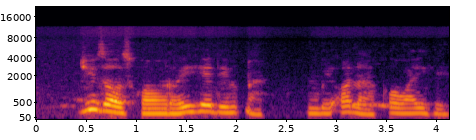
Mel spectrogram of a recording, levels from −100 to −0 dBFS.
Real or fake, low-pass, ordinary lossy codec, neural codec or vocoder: real; none; none; none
